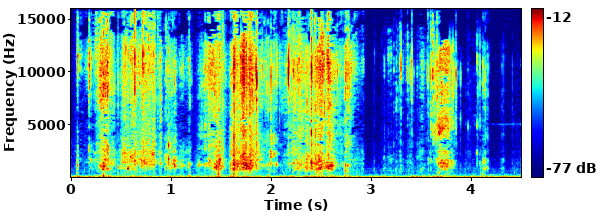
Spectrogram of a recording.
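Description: Both hands crumple and rub the petals of a blue tissue paper flower with their fingertips, with the sound played in reverse. Dense, bright crinkling and crunching rises and falls in several long bursts, then thins out into softer rustles with one brief swell near the end.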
